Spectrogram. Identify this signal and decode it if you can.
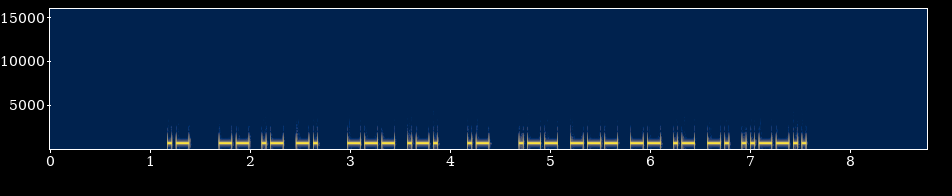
Morse code, heard as a keyed tone, about 28 wpm, 700 Hz. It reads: A MAN OR A WOMAN?
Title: Sentences from Top 1100 Words 28wpm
